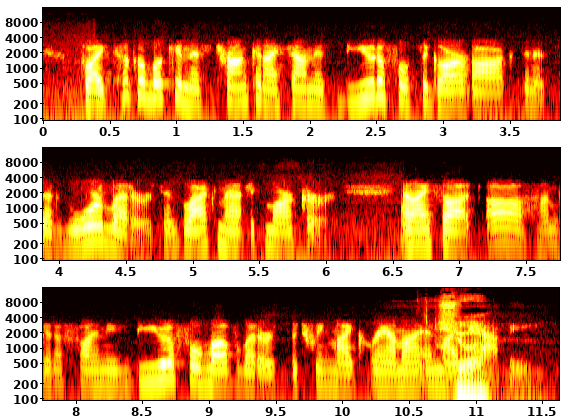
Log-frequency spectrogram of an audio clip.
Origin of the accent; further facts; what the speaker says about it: Wellsville, Pennsylvania, United States; moved away as an adult; also born or lived in Philadelphia / Washington, D.C. / Liverpool, England; I was born and raised in Wellsville, Pennsylvania. From there, I went on to Philadelphia to attend Temple University, where I studied psychology, on to D.C. to work for the American Legion, and then on to Liverpool, England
